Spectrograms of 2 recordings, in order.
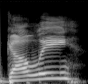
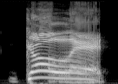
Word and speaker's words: Gullet: You mean Gully? Gullet. Wait, can you spell that?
